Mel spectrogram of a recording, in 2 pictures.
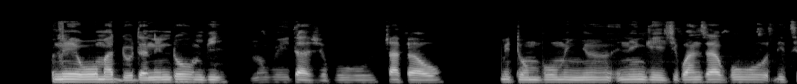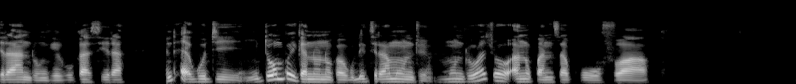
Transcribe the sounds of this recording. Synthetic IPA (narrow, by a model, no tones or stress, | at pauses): kune̞wo̞madʱo̞dʱane̞ndo̞mbi | no̞kuitaʐe̞kut͡ʂakawo | mito̞mbo̞ine̞ŋɡe̞it͡ʃikwanisakuɗet͡siɾanduŋɡe̞kukasiɾa | endajek̬utimito̞mbo̞ikano̞no̞kakuɗet͡siɾamuntʰumuntʰuwat͡ʃo̞a̰no̞kwanisak̚ufa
